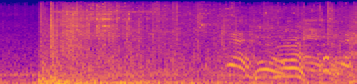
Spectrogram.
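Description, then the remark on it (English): A grenade left in a car explodes with a sudden, loud boom that rolls into a sustained, heavy roar and rumble. Wailing, rising and falling cries cut through the noise near the end. “I left a grenade in Michael's car. Now, if I timed it right, then...”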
